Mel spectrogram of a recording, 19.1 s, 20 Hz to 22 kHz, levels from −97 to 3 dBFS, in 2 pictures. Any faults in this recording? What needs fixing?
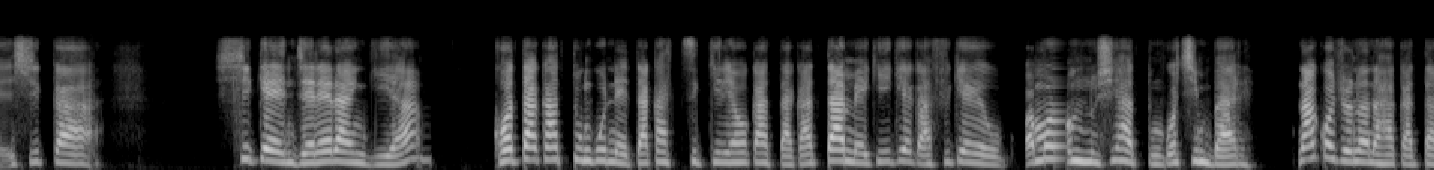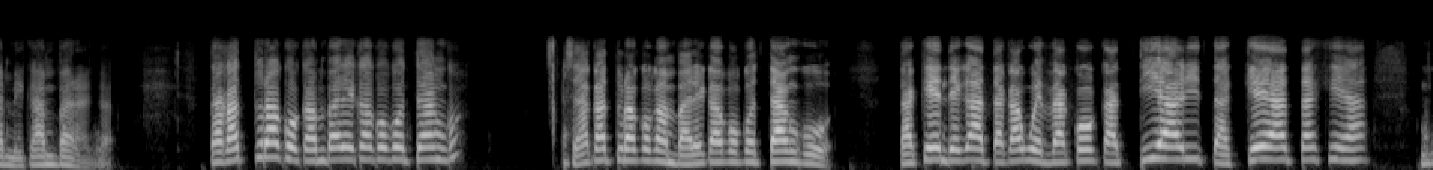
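Short concealed packet loss at 0.59 to 0.66 s and 2.83 to 2.90 s, the second between "keendjelela ngiya" and "kootaka tungu ne taka". Each time about 40 ms failed to arrive, and the receiver extended the preceding speech and then blended back, leaving a brief smear.

A burst of packet loss at 7.03 to 7.14 s, just before "shi hatungu otshimbale nako", removed about 80 ms. The decoder prolonged the last sound while fading it out, so it comes across as a held, dying tail before the speech picks up again with that span lost.

Both faults occur on a call path whose audio is band-limited at 8 kHz, and both could be prevented by improving network stability and enabling in-band forward error correction or a larger jitter buffer.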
